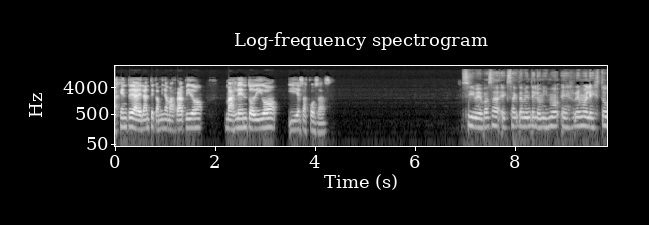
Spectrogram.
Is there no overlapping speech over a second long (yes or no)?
yes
